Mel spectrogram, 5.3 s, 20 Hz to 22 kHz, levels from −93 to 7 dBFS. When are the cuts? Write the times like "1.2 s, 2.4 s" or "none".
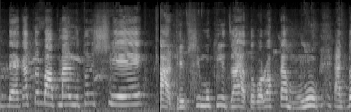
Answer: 2.4 s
